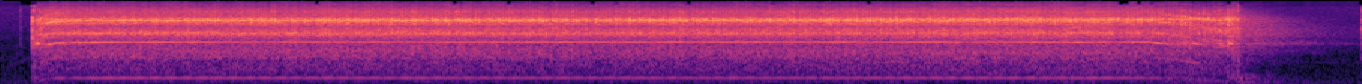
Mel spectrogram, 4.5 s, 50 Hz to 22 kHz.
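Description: Running on high speed, a Carlyle Tools 60-volt hammer drill gives a loud, steady high-pitched motor whine for about four seconds before spinning down to quiet.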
